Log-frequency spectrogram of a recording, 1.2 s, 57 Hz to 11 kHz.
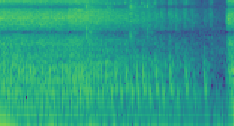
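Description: Revving chainsaw from the video game Gears of War 4, a loud, continuous engine buzz with rapid pulsing that runs the whole moment and dips slightly near the end.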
